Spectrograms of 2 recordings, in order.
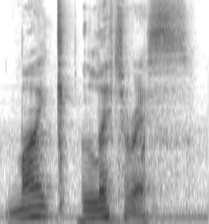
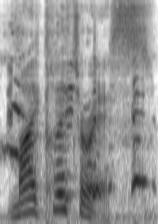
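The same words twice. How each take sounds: First: The name is said at normal, slower speed. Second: The name is said quickly, run together.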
